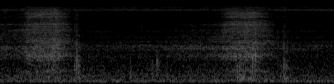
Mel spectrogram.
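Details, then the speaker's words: Precision Medical heliox blender setup: flow meter turned on for the non-rebreather side, steady soft hiss of gas flowing into the mask as the reservoir inflates, with faint handling noise. "so what I'm going to do now is I'm going to turn on our flow meter for the non rebreather side and you can see the reservoir inflate"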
